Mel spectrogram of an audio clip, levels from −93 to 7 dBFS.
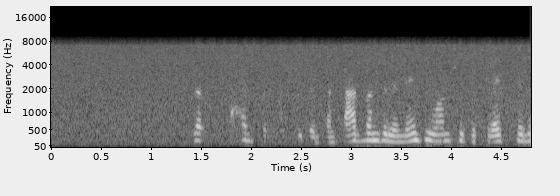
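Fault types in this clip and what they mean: Other side's voice leaking through: a faint second voice sits under the talker for the whole clip, roughly 20 dB down. That's likely the far end playing on a loudspeaker, with the echo canceller not fully scrubbing it from the mic.
Speech suppressed in double talk: the talker's level sags by a few dB in patches between 1.79 and 3.17 s, and again briefly from 4.07 to 4.45 s, while that other voice overlaps. The canceller is likely turning everything down when both sides talk at once.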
